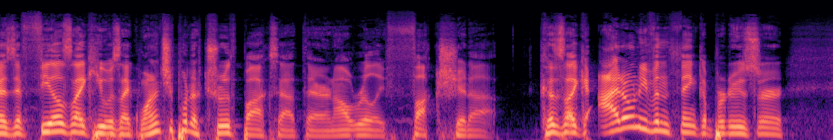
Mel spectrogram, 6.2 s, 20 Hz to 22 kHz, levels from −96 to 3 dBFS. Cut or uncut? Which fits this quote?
uncut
